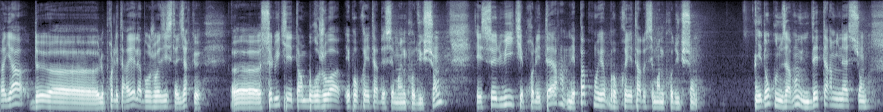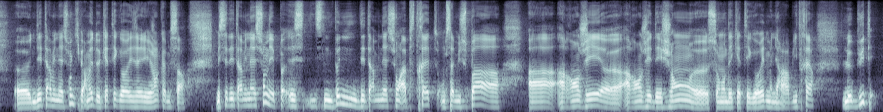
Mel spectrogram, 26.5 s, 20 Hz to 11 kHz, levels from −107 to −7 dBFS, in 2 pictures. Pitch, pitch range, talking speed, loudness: 135 Hz, 120-150 Hz, 190 wpm, -16 LUFS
